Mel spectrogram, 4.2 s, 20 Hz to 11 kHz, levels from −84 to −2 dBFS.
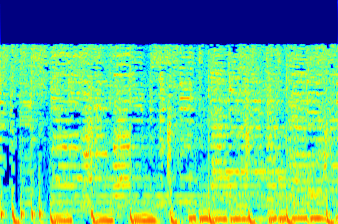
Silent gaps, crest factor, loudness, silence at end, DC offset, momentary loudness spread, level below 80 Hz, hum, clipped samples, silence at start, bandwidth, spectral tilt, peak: none; 12 dB; -21 LUFS; 0 s; under 0.1%; 2 LU; -28 dBFS; none; under 0.1%; 0 s; 5.8 kHz; -8 dB/octave; -10 dBFS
